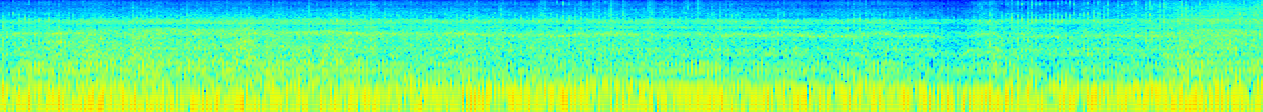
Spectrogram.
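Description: Motorcycle engine running steadily at low road speed on a rough dirt track, heard close up from the bike carrying the camera.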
